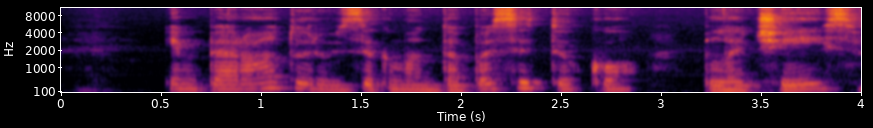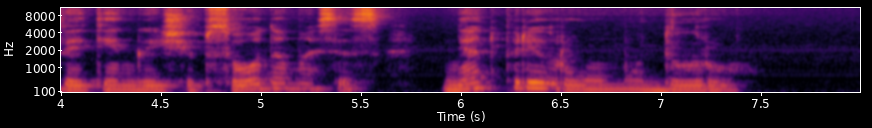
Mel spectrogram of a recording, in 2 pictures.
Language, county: Lithuanian, Telšiai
